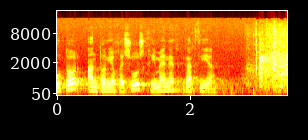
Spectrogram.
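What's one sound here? A woman speaks into a microphone, reading out clearly in an echoing hall.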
